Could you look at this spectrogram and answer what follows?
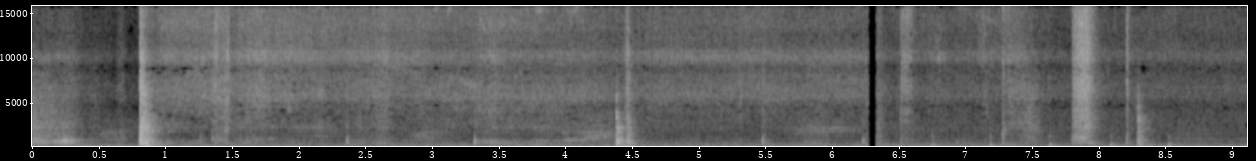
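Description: Oil sizzling under a spinach paratha frying on a non-stick tawa, with a wooden spatula scraping and knocking against the pan as the paratha is flipped and pressed down: a steady sizzle with a few sharp knocks, about a second in, midway and near the end.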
